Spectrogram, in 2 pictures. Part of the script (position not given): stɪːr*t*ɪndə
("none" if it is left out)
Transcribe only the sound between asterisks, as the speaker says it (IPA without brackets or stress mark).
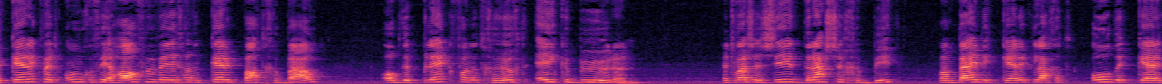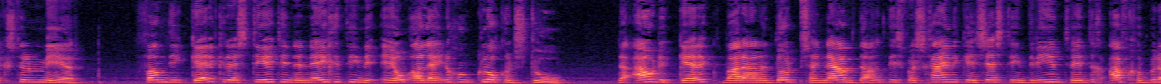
t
